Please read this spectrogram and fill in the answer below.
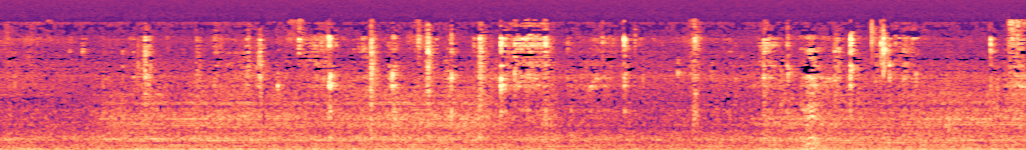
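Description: A person chewing a mouthful of M&M-topped chocolate-glazed donut: scattered small mouth clicks, over a steady low hum.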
